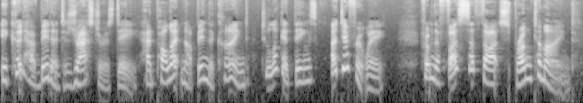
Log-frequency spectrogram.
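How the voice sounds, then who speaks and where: Reading a storybook to young listeners on her read-aloud show for kids, a woman speaks in an expressive, emphatic way. Her pitch sits on the high side, she keeps a measured pace, and there's some vocal fry.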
